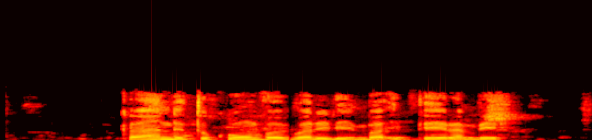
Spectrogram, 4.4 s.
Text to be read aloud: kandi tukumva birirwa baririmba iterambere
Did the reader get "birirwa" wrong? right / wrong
wrong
